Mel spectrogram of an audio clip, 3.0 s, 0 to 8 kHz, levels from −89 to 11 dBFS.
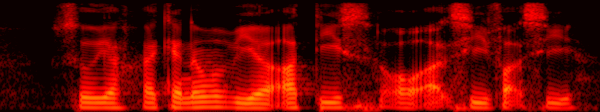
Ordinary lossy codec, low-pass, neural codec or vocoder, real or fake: none; 7.2 kHz; none; real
